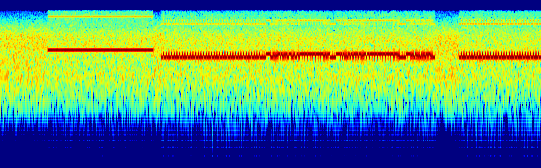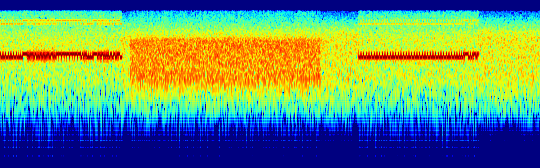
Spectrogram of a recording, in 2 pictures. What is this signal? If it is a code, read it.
Fax machine handshake, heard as a long tone, a warble and hiss, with phone line noise.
